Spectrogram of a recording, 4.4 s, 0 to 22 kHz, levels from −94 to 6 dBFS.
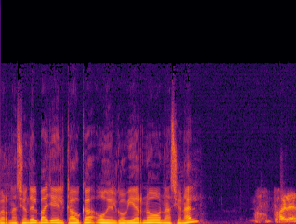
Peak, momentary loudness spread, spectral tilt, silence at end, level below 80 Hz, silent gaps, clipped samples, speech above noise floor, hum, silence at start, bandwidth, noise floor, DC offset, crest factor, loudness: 0 dBFS; 12 LU; -6.5 dB/octave; 0 s; -48 dBFS; none; under 0.1%; 44 dB; none; 0 s; 11 kHz; -57 dBFS; 0.3%; 14 dB; -14 LUFS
